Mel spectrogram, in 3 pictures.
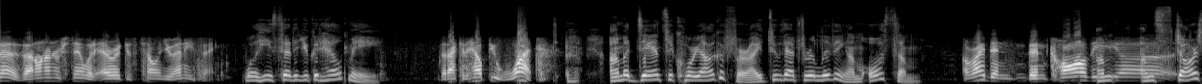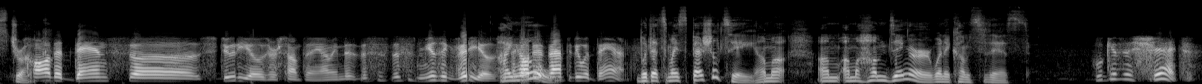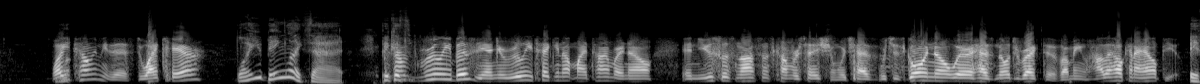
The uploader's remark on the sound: RBCP's Personal Prank Phone Calls Collection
